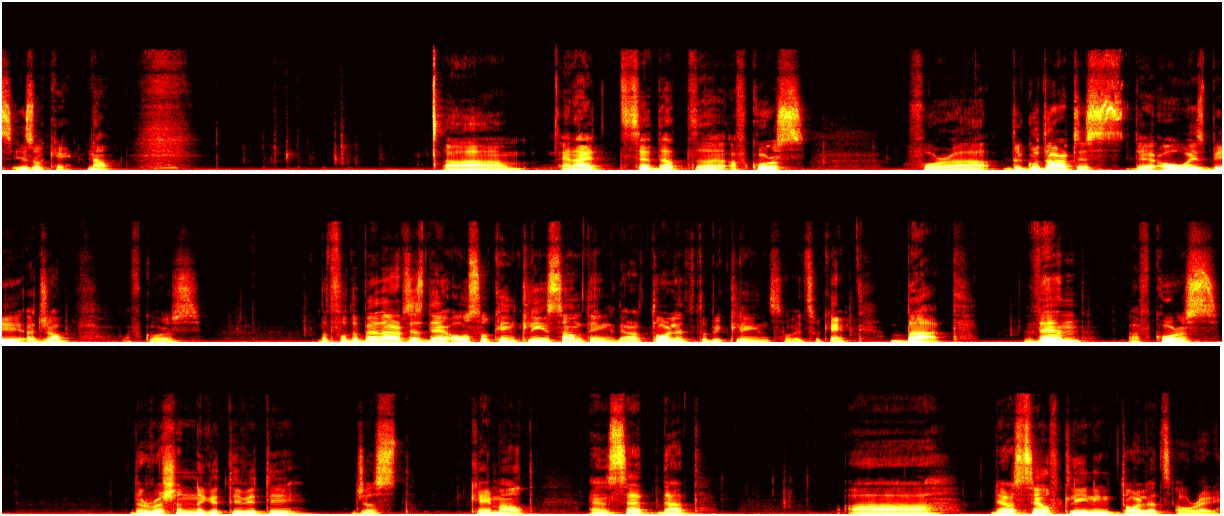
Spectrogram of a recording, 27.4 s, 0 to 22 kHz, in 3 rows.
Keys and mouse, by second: 2.8 ctrl+1, 6.6 [, 26.3 shift+click, 26.3 shift+middle click, 26.3 shift+right click.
